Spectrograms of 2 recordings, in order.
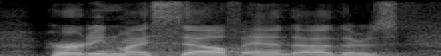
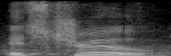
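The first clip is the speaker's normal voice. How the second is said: ordinary delivery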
